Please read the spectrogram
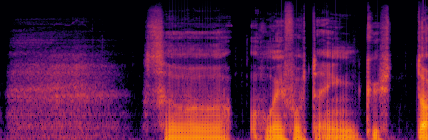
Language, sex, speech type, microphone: Norwegian, male, spontaneous, Shure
